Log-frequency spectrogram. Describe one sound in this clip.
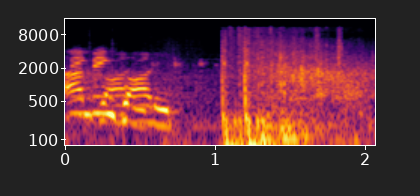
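A gun fires shots.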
